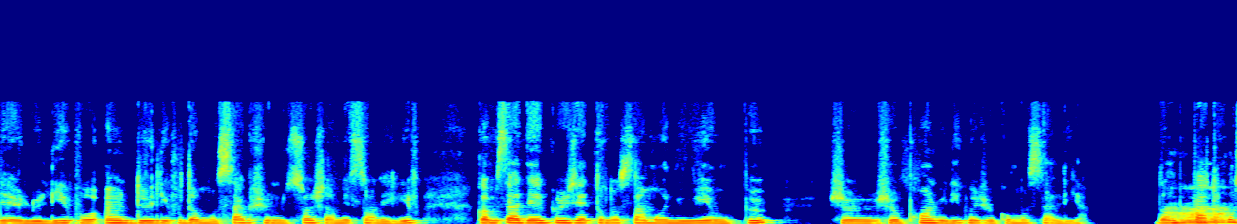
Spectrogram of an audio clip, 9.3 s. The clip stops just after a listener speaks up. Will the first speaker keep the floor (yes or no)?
yes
